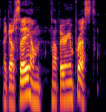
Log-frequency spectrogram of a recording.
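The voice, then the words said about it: Bad George Lucas impression. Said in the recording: “a bad George Lucas impression”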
